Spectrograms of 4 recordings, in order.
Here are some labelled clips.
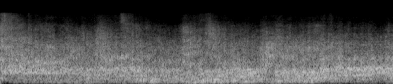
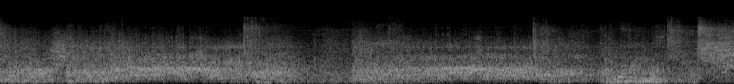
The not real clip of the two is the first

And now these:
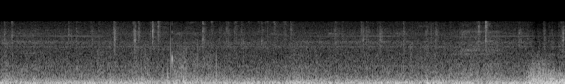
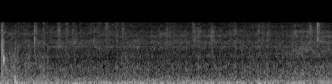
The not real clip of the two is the second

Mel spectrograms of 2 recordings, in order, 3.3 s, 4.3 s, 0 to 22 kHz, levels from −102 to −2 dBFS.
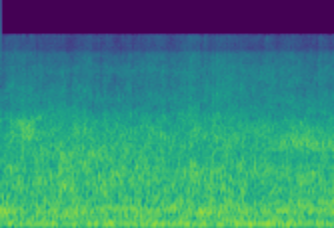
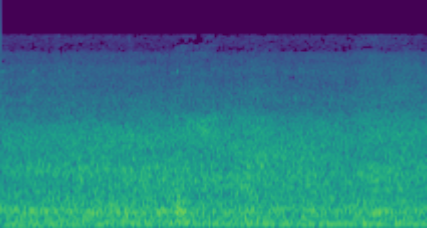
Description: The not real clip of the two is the first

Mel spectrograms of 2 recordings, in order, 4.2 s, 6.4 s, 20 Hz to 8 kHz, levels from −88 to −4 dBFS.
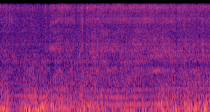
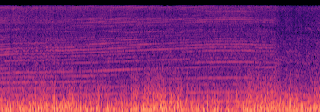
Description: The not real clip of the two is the first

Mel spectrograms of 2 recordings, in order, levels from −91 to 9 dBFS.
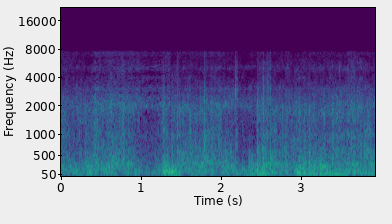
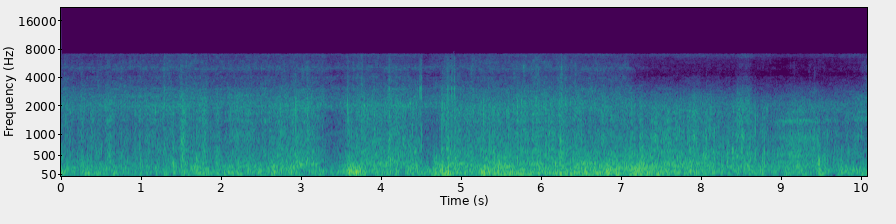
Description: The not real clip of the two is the first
